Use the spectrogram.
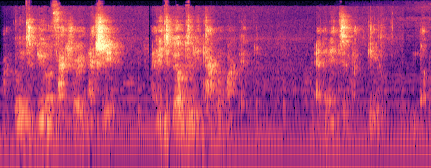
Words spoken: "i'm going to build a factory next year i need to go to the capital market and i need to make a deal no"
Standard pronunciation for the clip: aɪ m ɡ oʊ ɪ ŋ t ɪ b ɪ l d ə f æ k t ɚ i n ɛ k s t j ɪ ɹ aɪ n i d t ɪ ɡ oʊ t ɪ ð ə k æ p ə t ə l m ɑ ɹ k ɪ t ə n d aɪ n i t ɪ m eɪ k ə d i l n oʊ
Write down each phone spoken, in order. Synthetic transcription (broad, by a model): aɪ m ɡ oʊ ɪ ŋ t ɪ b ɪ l ə f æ k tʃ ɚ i n ɛ k s t j ɪ ɹ aɪ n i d t ɪ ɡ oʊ t ɪ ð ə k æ p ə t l m ɑ ɹ k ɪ t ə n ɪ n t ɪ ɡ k ə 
